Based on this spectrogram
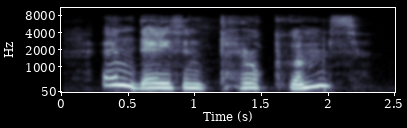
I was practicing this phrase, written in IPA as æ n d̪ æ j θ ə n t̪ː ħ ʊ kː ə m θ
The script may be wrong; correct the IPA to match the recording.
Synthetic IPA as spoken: æ n d̪ æ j θ ə n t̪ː ħ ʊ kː ə m θ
